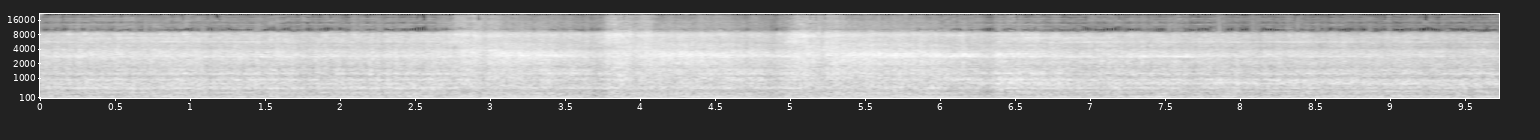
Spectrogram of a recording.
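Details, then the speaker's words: Ford F100 351W V8 started cold after new valve stem umbrella seals: steady deep idle, even low rumble, no ticking or misfire, settling smoothly as it warms; idling fine, to be checked for smoke. "Seems to be idling fine. I'm gonna let it get warm and shut it off."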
